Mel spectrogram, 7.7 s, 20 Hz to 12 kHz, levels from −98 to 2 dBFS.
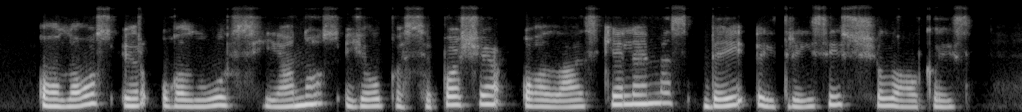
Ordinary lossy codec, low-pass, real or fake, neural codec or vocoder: Opus, 32 kbps; 7.2 kHz; fake; codec, 16 kHz, 8 kbps, FunCodec, trained on Chinese and English, 25 frames a second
